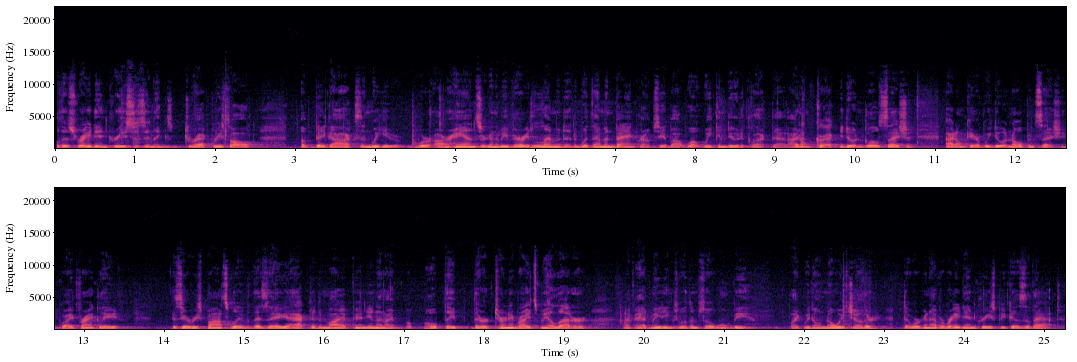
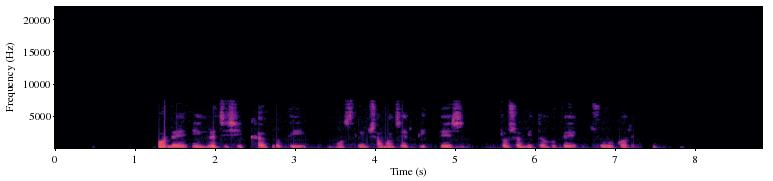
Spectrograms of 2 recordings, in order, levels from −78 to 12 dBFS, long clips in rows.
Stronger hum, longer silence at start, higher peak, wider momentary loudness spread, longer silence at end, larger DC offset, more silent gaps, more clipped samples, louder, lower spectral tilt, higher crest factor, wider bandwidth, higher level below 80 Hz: neither; second, 0 s vs 1.3 s; first, -2 dBFS vs -6 dBFS; about the same, 9 LU vs 10 LU; second, 0.05 s vs 1.35 s; neither; neither; neither; first, -20 LUFS vs -30 LUFS; about the same, -6.5 dB/octave vs -5.5 dB/octave; second, 16 dB vs 24 dB; first, 11.5 kHz vs 7.8 kHz; about the same, -62 dBFS vs -66 dBFS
